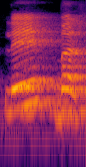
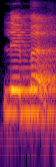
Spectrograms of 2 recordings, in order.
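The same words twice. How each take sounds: First: लेबर pulled apart, la-bour; split into syllables. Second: Said in the usual way. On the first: Shown as a demonstration. Teacher showing the two divisions of लेबर, syllable by syllable. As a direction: put a gap inside लेबर after la. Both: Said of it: "two syllable division में आएगा".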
